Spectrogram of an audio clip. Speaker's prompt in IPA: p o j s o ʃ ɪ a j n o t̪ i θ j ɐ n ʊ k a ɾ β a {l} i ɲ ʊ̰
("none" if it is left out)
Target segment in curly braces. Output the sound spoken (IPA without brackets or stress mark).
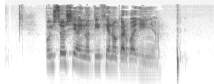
ʎ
